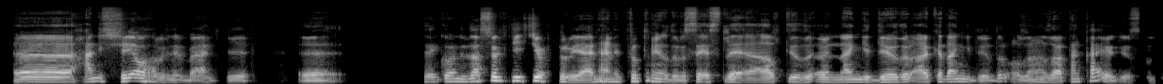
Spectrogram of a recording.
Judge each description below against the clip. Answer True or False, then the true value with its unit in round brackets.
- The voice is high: False (115 Hz)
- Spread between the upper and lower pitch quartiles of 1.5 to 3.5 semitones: False (3.9 semitones)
